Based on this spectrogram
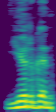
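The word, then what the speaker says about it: Jürgen: यरगल था जे साइलेंट है तो इसलिए युगन हेबर मास क्रिटिकल थ्योरी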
